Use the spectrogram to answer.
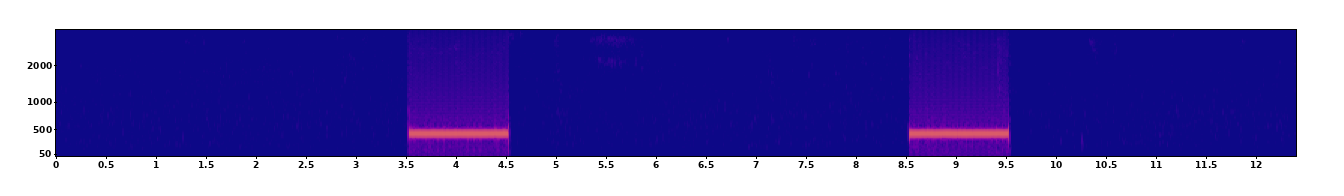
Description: Ringback tone (Europe, 425 Hz).
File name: out- -2002- - - .22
